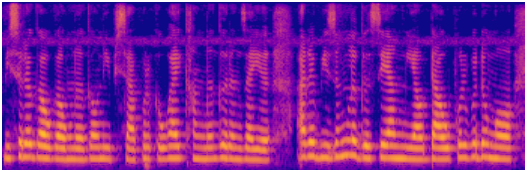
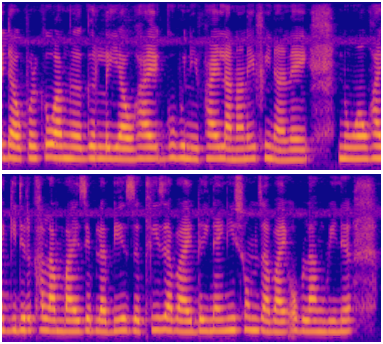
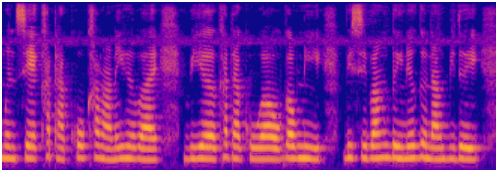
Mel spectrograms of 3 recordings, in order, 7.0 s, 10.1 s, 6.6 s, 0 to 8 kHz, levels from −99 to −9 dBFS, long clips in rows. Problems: low volume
